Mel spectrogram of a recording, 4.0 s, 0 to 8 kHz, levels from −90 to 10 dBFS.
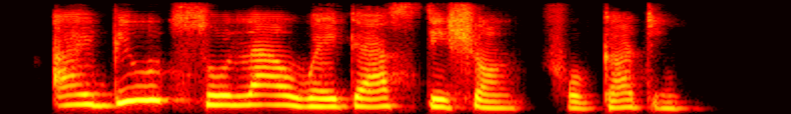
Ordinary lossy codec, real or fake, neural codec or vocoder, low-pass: none; fake; codec, 16 kHz, 1.1 kbps, Voila-Tokenizer; 7.2 kHz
